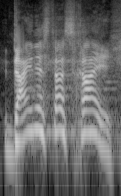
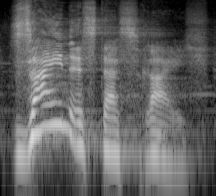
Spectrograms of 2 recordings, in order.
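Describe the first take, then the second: First: Said in the usual way. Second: "sein" leaned on, slow and a little lower; slow down and land hard on "sein"; stress on sein. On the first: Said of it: "das heißt". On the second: Shown as a demonstration. Preacher explains the prayer to the congregation, stress on "sein". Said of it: "Die Betonung liegt auf ihm".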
